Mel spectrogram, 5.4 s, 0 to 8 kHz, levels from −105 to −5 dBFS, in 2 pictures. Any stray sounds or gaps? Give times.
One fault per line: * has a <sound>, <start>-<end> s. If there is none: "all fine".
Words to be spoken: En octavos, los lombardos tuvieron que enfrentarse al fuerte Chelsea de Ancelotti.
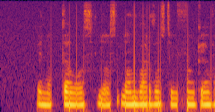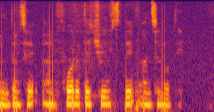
* has a dropout, 2.2-2.3 s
